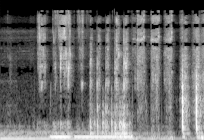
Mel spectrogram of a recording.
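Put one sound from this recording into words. A thin stream of liquid trickles into a bowl.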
